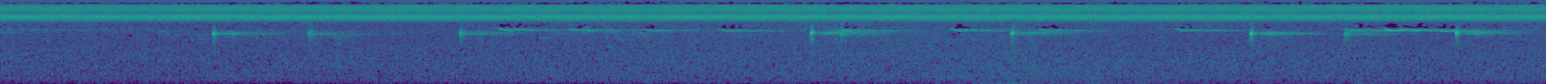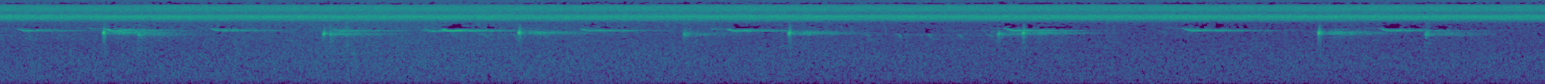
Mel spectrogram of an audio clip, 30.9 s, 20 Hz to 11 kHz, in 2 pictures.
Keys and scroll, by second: 19.0 ctrl+t.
